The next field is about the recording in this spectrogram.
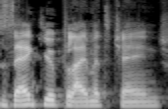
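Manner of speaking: awkward put-on French German Dutch accent. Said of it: "This is my awkward French, German, Dutch accent".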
